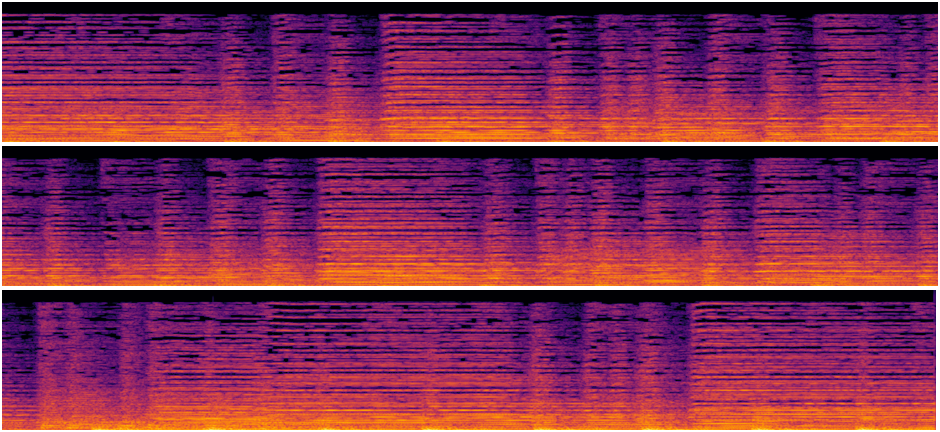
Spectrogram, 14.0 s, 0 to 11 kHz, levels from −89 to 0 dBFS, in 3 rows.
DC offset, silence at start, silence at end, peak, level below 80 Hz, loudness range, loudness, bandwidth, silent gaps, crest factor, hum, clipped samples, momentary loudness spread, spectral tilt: under 0.1%; 0 s; 0 s; 0 dBFS; -22 dBFS; 3 LU; -18 LUFS; 10.5 kHz; none; 18 dB; none; under 0.1%; 6 LU; -5 dB/octave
